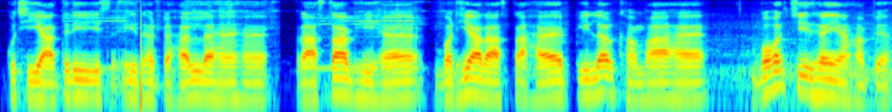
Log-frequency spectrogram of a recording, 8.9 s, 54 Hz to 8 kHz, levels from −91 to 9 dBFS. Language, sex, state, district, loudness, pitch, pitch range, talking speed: Hindi, male, Bihar, Sitamarhi, -19 LUFS, 110 Hz, 105-115 Hz, 140 wpm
